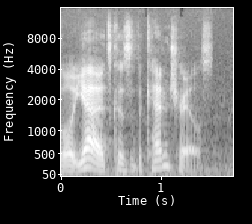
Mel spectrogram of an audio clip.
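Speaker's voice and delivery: ordinary delivery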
